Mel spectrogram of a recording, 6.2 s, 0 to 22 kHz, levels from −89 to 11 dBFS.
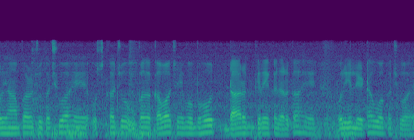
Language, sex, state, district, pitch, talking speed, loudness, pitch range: Hindi, male, Bihar, Supaul, 130 Hz, 230 wpm, -27 LUFS, 125-140 Hz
